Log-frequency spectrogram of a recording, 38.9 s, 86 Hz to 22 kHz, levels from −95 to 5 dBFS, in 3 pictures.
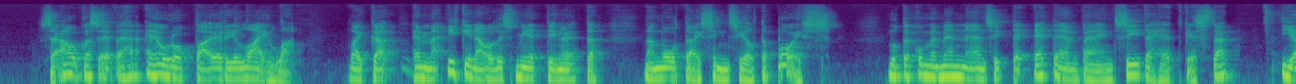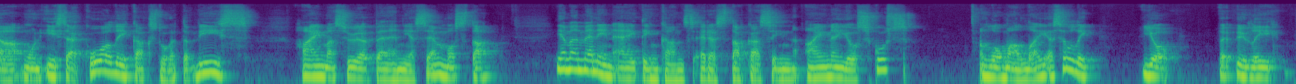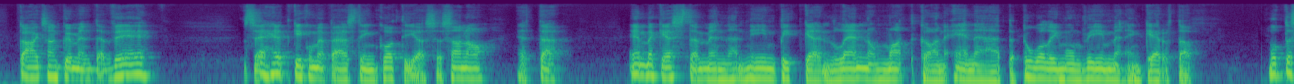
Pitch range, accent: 110-145 Hz, native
